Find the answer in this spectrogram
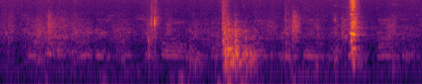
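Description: A heavy thump about two seconds in and a sharp knock near the end, as the wooden mortar rack is shifted and handled on a carpeted floor, with a faint voice underneath.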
